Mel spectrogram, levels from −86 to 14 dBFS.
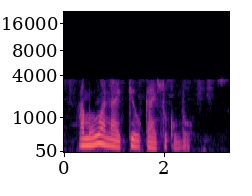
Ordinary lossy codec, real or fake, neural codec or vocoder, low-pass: AAC, 24 kbps; real; none; 3.6 kHz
